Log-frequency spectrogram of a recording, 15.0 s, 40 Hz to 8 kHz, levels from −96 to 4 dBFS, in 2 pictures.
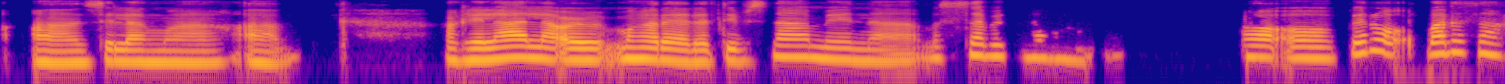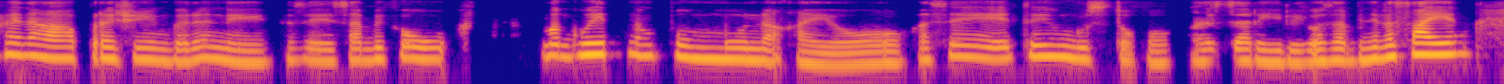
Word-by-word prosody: ah, 165 -1 +2
silang 170 0 0
mga, 165 0 -1 0.2
ah, 165 0 -1 0.8
kakilala, 195 +2 +5
or 190 0 +5
mga 205 -1 +3 0.2
relatives 170 +2 -2
namin, 215 -5 +1
na 90 - -3
masasabi 235 +3 -2
ko 230 - -54
na - - -2 1.1
oo, 215 -1 +4 0.2
pero 290 +4 +2
para 280 +2 +3
sa 285 -2 -1
akin, 255 -1 -1
nakaka-pressure 205 -2 -1
’yong 185 - -3
gano’n, 200 +3 -2
eh. 165 -1 -3
Kasi 190 -2 -6
sabi 190 +1 -4
ko, 200 -2 -2 0.5
mag-wait 260 +2 +3
lang 245 -3 -3
po 240 -2 -2
muna 195 -3 -1
kayo, 150 0 -4
kasi 200 +1 -3
ito 235 +2 -2
’yong 230 -2 +1
gusto 200 -2 -4
ko 160 0 -7
para 180 +1 -6
sa 185 -1 -2
sarili 165 -2 -4
ko. 180 +2 -1
Sabi 185 0 -2
nila, 225 - +3
sayang 265 +2 +5
195 Hz, 165 wpm, -21 LUFS, 175-230 Hz, 1.1 s, kakilala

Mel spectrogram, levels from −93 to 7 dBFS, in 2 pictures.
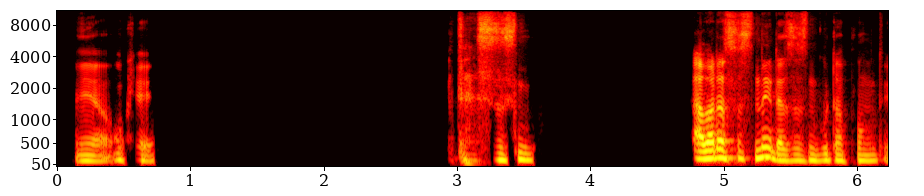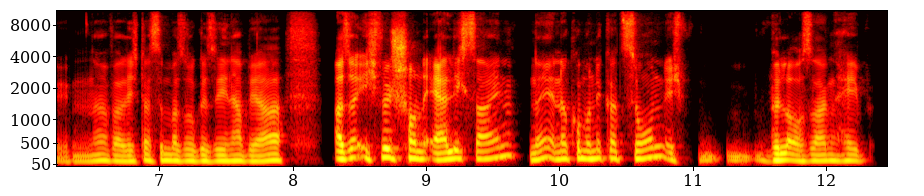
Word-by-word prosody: Ja, 120 -1 -4
okay. 130 -3 -7 2.3
Das - - -3
ist 135 +1 0
'n. 140 -2 -1 1.2
Aber 165 +1 +8
das 180 -1 +4
ist 170 +1 -3
ne, 200 0 +4
das 125 0 0
ist 125 +1 -4
'n 130 - -1
guter 125 -1 -3
Punkt 125 +2 -7
eben, 110 +2 -9
ne, 125 +2 -2
weil 115 -2 -1
ich 115 - -3
das 130 -1 -3
immer 130 -2 +1
so 120 0 -1
gesehen 120 +1 0
habe, 120 -2 -1
ja. 130 +3 +2 0.4
Also, 160 +4 +5
ich 170 -8 -2
will 190 - +7
schon 170 -1 +4
ehrlich 165 +2 +3
sein, 185 +8 -2
ne, 155 +7 -1
in 165 - -2
der 160 - +1
Kommunikation. 170 +3 -1
Ich 140 - -5
w 70 +1 -11
will 90 - 0
auch 125 -4 +1
sagen: 125 +1 -1
„Hey, 125 0 -3
130 Hz, 195 wpm, -22 LUFS, 120-165 Hz, 2.3 s, Aber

